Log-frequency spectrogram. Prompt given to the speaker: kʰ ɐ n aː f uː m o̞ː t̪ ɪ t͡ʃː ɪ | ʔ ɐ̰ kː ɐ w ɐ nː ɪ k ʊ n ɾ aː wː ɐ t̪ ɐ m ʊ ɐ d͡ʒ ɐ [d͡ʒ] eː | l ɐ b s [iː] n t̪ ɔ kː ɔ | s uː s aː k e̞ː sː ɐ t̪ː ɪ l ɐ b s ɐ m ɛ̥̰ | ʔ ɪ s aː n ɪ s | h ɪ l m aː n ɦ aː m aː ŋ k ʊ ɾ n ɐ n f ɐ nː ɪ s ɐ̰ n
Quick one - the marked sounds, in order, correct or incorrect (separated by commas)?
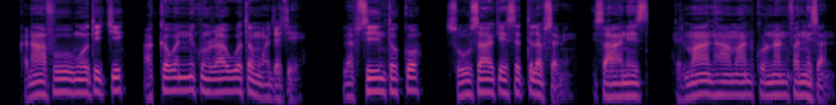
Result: correct, correct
